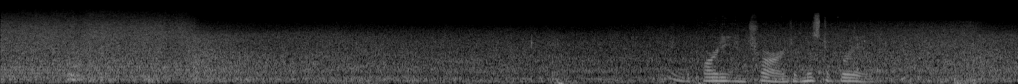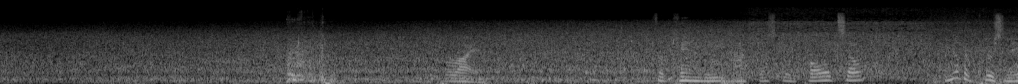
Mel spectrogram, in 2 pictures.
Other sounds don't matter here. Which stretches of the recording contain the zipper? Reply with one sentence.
The zipper can be heard from 0.7 to 1.7 s and from 13.0 to 13.8 s.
